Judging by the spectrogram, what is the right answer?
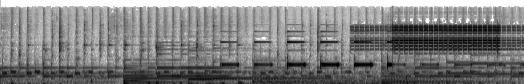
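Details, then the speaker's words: Simulated hospital scenario with a SimVS nurse call system for training prioritization: overlapping electronic chimes and repeating tones from a patient monitor alarm and a bed exit alarm, judged more urgent than other call lights. "wait that's the patient Monitor and bed alarm that's more important than the diapers that'll have to wait while we handle this first"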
